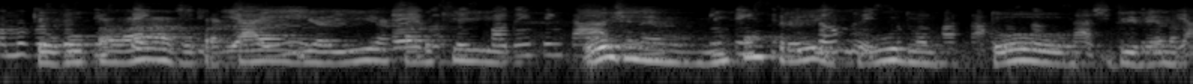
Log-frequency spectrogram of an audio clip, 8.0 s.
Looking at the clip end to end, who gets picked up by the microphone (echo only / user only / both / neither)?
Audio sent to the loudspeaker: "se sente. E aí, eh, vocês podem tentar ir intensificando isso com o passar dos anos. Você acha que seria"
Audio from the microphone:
both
